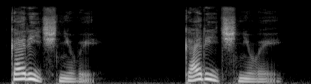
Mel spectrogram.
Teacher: O is unstressed. That's why we pronounce it as a. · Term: unstressed O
